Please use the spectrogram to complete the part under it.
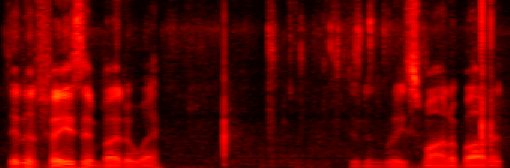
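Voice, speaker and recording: A man's voice: sits low, normal speed, a little hiss or hum. A man commentating on live poker in a casual, chatty, jokey and teasing way.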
